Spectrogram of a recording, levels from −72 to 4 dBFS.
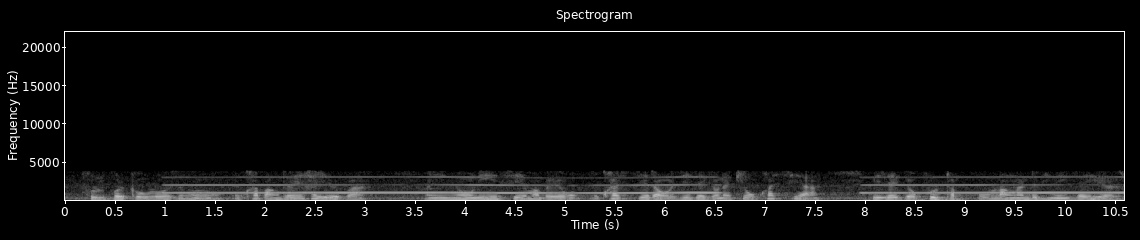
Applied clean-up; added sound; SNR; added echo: none; Wind instrument, woodwind instrument; 6 dB; none.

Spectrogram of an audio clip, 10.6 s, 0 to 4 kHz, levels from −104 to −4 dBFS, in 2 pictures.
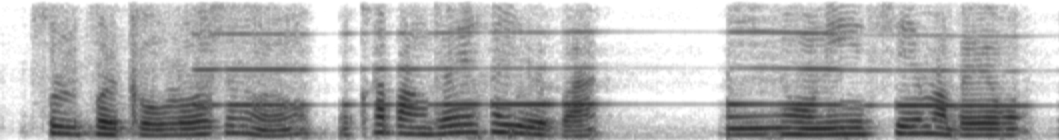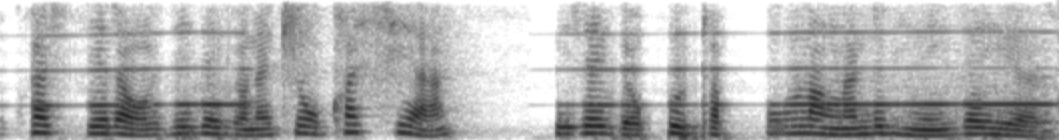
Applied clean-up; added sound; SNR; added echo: neural mask model RNNoise.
